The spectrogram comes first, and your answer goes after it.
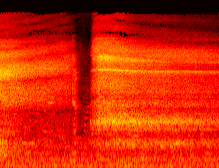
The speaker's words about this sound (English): Take a deep breath.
